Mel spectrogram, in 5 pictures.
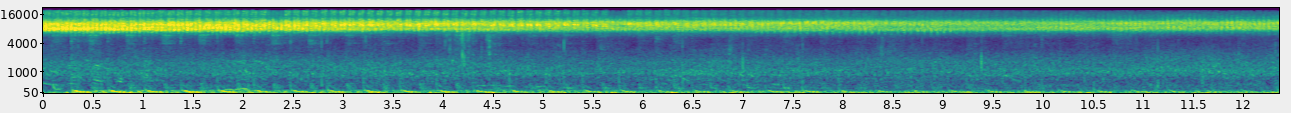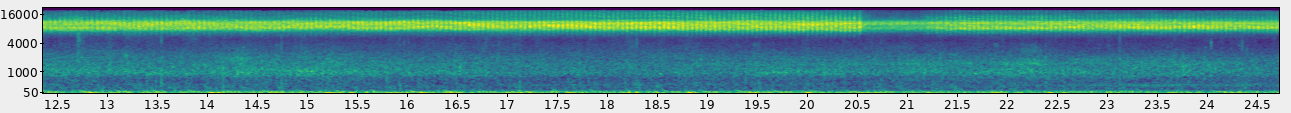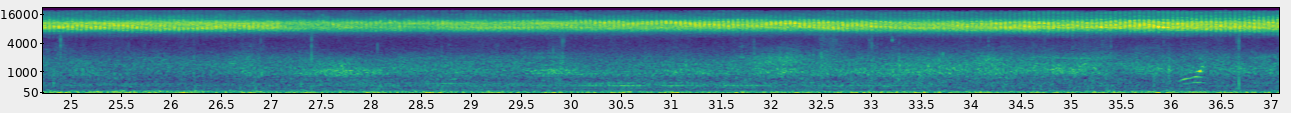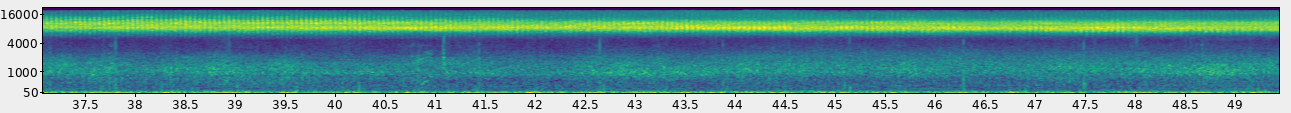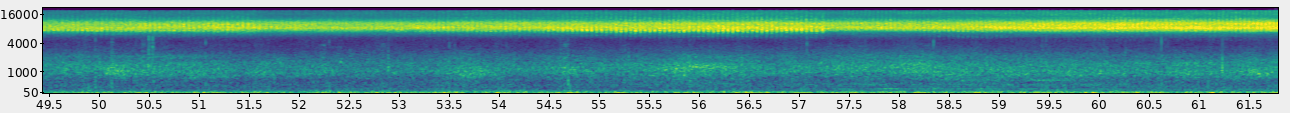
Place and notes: Karow, Buch, Berlin - walking to Karow, crickets, train, Autobahn, soundsystem
night walk from Berlin Buch Moorlinse to Karow, listening to intense cricket sounds, a S-Bahn train, passing the Autobahn bridge, violent traffic noise, then crickets again, later Italian tree crickets with its low-pitched sounds, then 3 youngsters w/ a boom box, hanging out under a bridge in the dark
(Sony PCM D50, Primo EM172)
12 August, ~22:00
